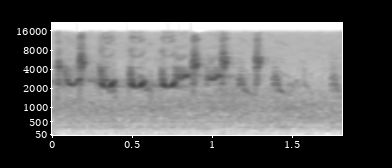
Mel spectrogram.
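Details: Greyish saltator in Esperanza, Santa Fe, Argentina, which usually goes in pairs, sings from plant tops and often duets: a run of short whistled notes repeated about every fifth of a second, with light rural background noise.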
